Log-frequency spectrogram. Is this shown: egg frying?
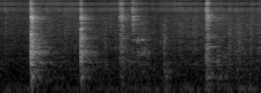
yes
